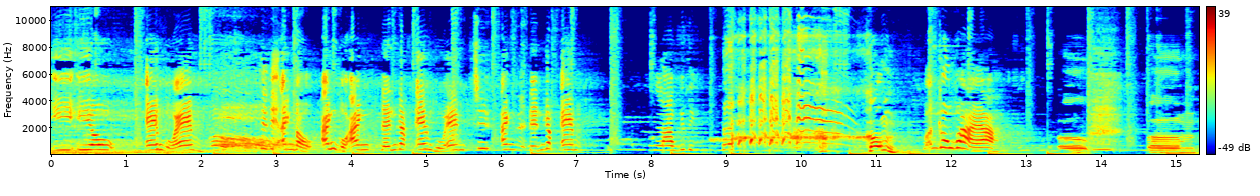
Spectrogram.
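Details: Adult woman, acted comedy skit; normal speech.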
